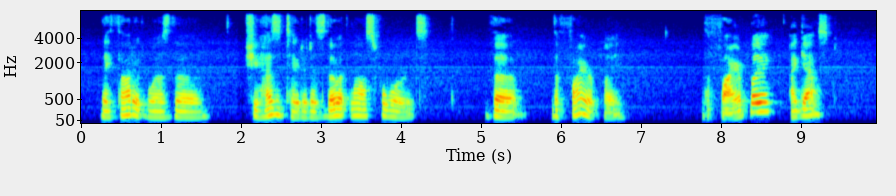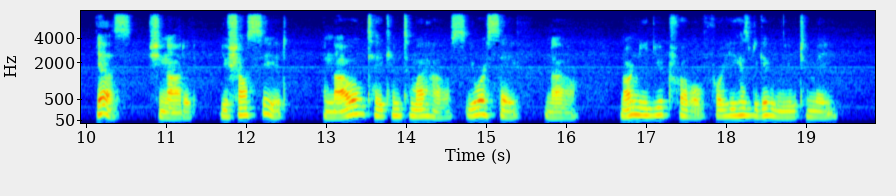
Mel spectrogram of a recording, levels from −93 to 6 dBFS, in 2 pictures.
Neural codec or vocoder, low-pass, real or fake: none; 7.2 kHz; real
